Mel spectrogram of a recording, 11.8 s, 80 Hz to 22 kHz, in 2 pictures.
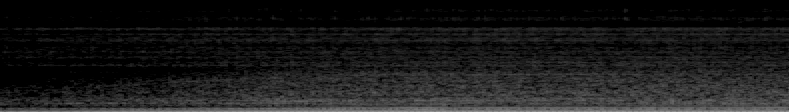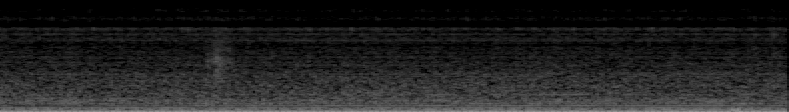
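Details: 1970s/80s Spanish Limit Ariel 12-inch oscillating desk fan, round-grill model, oiled, running on high at 84 W: steady low motor hum with a faint scuff about three times a second; loose winding insulation is dragging on the rotor.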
